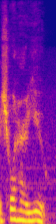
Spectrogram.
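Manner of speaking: very quiet, hushed half-whisper. Player as Laz, walking up to a statue and asking Helga, half-whispering. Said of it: "and then whispering".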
